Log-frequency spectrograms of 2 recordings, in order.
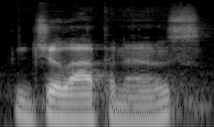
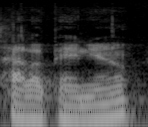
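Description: First: It is said in a Midwestern American way. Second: It is said in the standard Spanish-style way. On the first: "you got to pronounce it like we do in the Midwest" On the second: "enough Midwesterners know it's jalapeno"

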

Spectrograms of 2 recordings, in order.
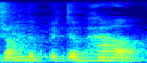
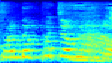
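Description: First: It is said calmly, with little energy. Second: It is said passionately, with strong energy. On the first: The speaker calls it wrong. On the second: The speaker calls it right.

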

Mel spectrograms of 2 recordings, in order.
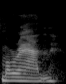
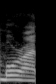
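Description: First: The last syllable sounds like 'ran'. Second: The last syllable sounds like 'ron'. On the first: The speaker calls it right. "it's Moran" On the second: The speaker calls it wrong. "It's not Moron"

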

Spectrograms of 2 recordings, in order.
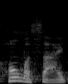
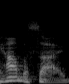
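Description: First: The first part sounds like homo, as in Homo sapiens. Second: The first part sounds like hommy, with a short vowel. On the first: "we don't say homicide" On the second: "we say homicide"

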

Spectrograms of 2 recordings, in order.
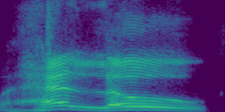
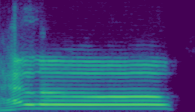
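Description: First: It is said in a plain, neutral way. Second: It is said happily, with lots of energy.

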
